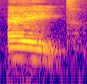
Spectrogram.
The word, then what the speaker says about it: eight: keep him company so the first vowel is going to say its name but eight eight see we didn't hear the i in that word did we okay let's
